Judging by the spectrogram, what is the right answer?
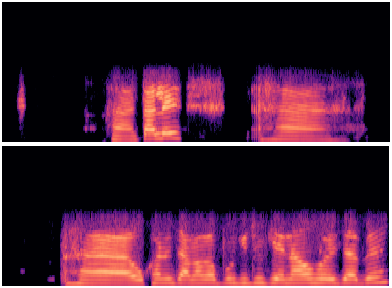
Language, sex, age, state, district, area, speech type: Bengali, female, 30-45, West Bengal, Kolkata, urban, conversation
